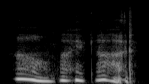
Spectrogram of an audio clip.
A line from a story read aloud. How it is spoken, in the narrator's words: I whispered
